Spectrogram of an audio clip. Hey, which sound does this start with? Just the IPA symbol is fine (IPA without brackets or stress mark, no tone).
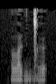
lˠ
